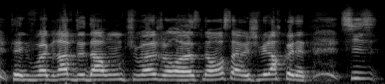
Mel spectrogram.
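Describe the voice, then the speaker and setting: A woman's voice: on the high side, a little slow. A young adult woman hosting an esports league live stream, chatty and laughing often, correcting herself as she goes. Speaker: esports league show host.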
